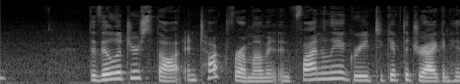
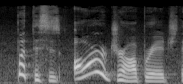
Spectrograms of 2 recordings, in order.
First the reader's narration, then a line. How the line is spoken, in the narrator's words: they cried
